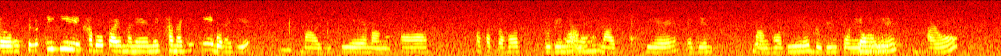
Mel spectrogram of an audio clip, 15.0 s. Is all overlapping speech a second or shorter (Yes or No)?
Yes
